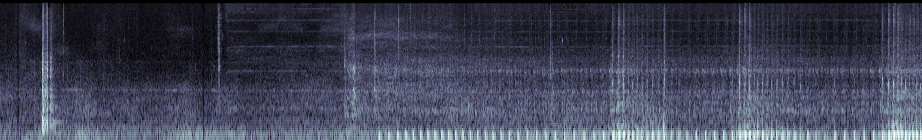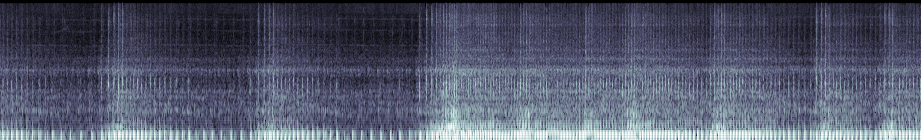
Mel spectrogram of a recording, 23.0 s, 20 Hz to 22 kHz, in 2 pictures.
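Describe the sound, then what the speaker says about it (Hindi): A Royal Enfield Hunter 350 motorcycle starts up with a few clicks, then settles into a thumping single-cylinder idle broken by repeated throttle blips, ending in a louder sustained rev, close and without talk. "आप रॉयल एनफील्ड के साउंड को बिल्कुल भी मिस नहीं करेंगे।"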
